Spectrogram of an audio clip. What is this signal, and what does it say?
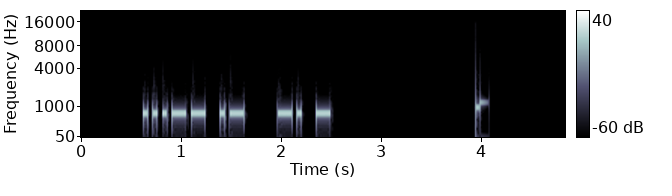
Morse code, heard as a keyed tone, about 25 wpm, 700 Hz. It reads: 3A NT
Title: Field Day Exchanges Encore - 25wpm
